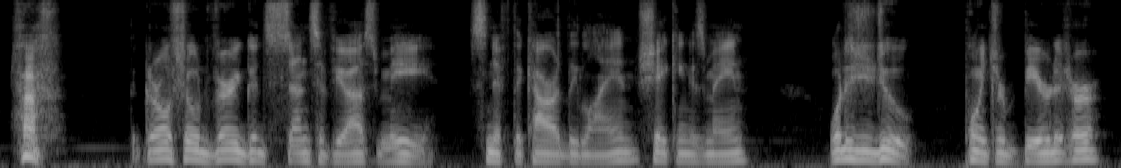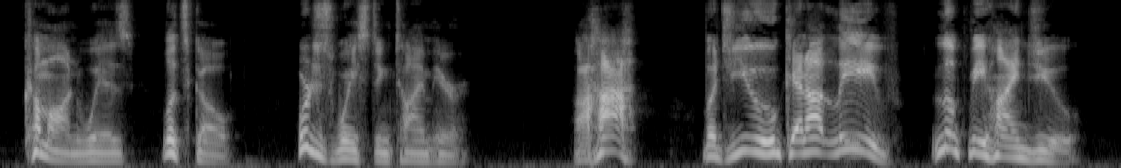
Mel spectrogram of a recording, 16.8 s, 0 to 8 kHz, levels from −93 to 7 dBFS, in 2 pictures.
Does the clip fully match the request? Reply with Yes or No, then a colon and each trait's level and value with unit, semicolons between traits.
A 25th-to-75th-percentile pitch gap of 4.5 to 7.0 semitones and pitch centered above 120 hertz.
No: average, 5.2 semitones; low, 100 Hz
